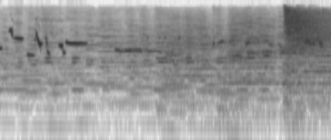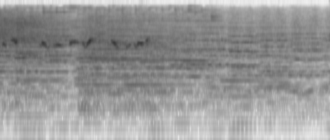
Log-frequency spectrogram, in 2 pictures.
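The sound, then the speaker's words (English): Birds chirp and sing in quick high tweets, clearest near the start and scattered throughout, layered over a steady, full musical backdrop at moderate loudness. “In fact, Hansel and Gretel and their father never again ate another meal without sharing it with the birds who'd sung them safely home.”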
